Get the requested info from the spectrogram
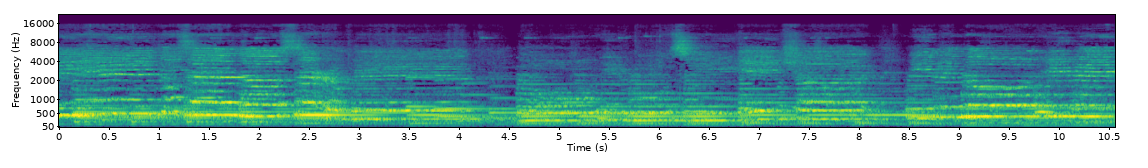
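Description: A small group of young girls singing a gospel children's song together, holding sustained sung notes through the lines "Praise the Prince of Heaven; join the angels and the seraphim" and "Though He rules creation".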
